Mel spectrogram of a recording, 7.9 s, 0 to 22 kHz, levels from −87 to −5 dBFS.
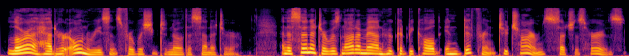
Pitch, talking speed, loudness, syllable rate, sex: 190 Hz, 215 wpm, -19 LUFS, 5.5 syllables/s, female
